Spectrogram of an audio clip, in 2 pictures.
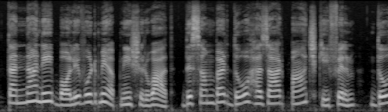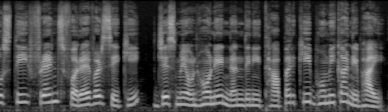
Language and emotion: Hindi, neutral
